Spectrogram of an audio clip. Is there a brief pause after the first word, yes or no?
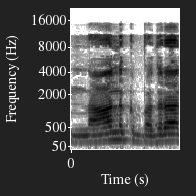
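no. The two words run together without a break. The speaker calls it wrong. "Nanak ਬਦਰਾ ਨਹੀਂ ਕਹਿ ਦੇਣਾ।"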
